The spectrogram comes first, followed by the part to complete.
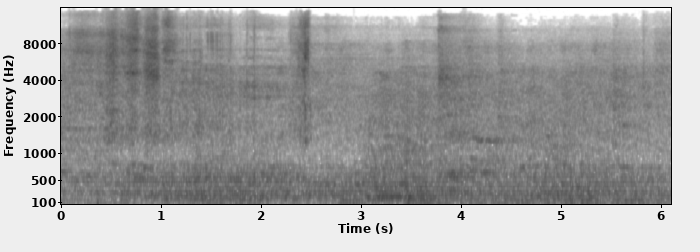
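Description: Indistinct background chatter over a steady low rushing noise, with a light clink about two and a half seconds in.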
